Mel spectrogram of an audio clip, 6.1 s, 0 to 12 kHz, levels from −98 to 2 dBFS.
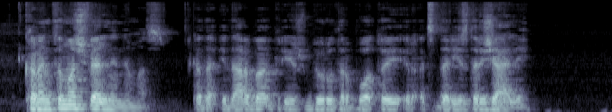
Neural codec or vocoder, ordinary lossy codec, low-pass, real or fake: none; AAC, 32 kbps; 10.8 kHz; real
